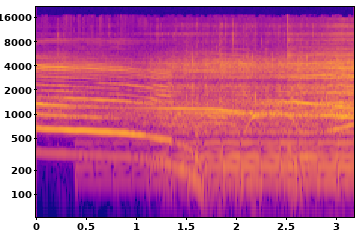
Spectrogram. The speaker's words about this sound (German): Applaus wir gratulieren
